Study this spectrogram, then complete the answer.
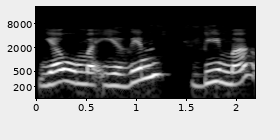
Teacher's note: Bunyi nun sukun menjadi mim sukun. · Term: iqlab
